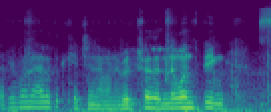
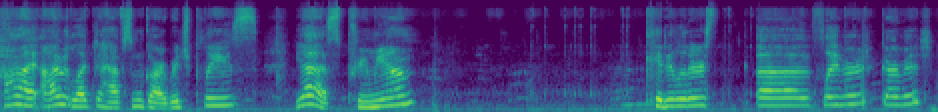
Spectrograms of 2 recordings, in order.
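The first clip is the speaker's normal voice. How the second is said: put-on dog voice, pitched up; 7 semitones higher than usual. Joking about dogs loving garbage, the speaker does a dog impression. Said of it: "that's my impression of a dog".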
